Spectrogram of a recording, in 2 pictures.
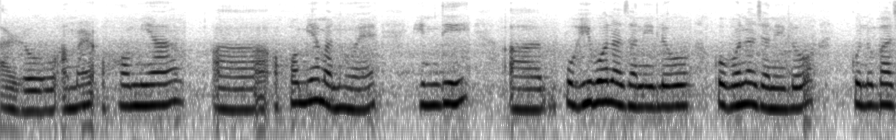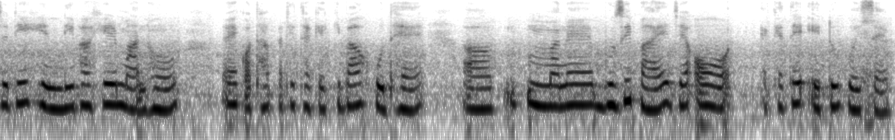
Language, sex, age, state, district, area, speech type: Assamese, female, 18-30, Assam, Sonitpur, rural, spontaneous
